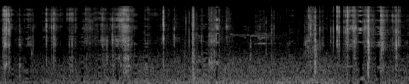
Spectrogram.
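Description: Close-miked crunching and chewing of raw onion: crisp, crackly clicks in clusters, loudest near the start, about a second in, and again between three and four seconds in.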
